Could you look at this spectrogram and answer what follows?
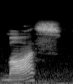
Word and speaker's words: MOS: His name is MOS. He pronounces it Moss.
